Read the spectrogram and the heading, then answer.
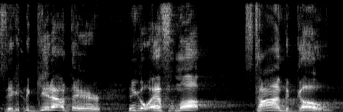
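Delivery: slow, rough, rallying pep-talk voice. Mocking how managers talk about their teams: GM voice. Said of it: "me being a G M voice".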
